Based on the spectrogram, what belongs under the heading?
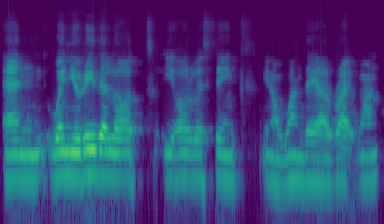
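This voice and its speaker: Italian-accented male consultant, 40s, gravel in the voice, mid pitch. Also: flat delivery, moderate pace. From southern Italy. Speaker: consultant and author. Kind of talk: guest interview on a live webinar.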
